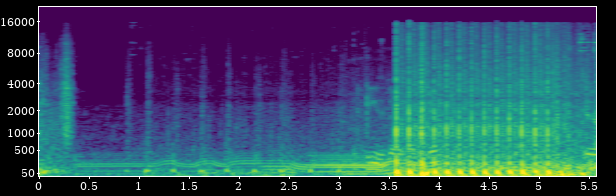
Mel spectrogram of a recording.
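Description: Video game gunfire in Call of Duty: Black Ops 4 Blackout: a loud, rapid automatic burst of evenly spaced shots follows quieter in-game mechanical sounds and movement.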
